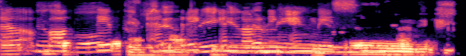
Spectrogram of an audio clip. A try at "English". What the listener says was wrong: It's not English, but English. English. Nah, jadi G-nya tuh tetap dibaca English. English.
